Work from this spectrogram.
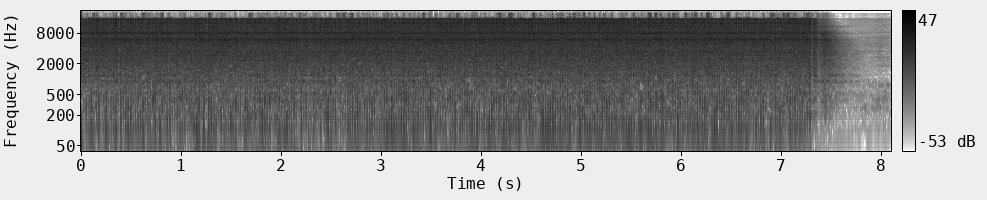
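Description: A cordless impact wrench, a compact non-Makita model, hammers on its first speed setting in a loud, steady buzzing rattle that runs for about seven seconds, then cuts off abruptly.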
